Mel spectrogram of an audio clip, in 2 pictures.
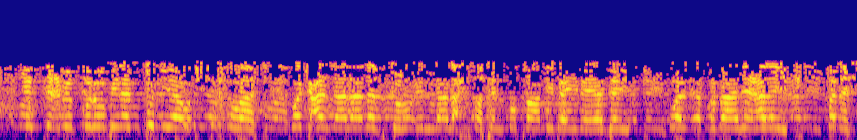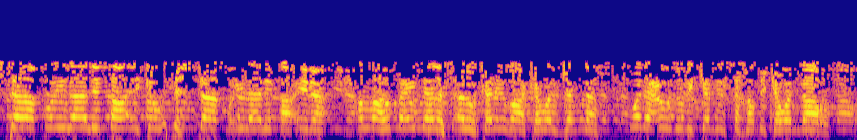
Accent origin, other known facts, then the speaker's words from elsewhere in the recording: Egypt; اللهم من أراد بلادنا مصر بسوء فأشغله بنفسه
